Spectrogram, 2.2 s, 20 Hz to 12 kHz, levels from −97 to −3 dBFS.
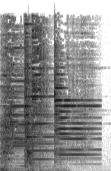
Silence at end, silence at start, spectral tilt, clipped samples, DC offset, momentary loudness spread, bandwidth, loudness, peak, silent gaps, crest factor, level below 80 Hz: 0.2 s; 0 s; 2 dB/octave; under 0.1%; under 0.1%; 13 LU; 12 kHz; -11 LUFS; 0 dBFS; none; 16 dB; -42 dBFS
